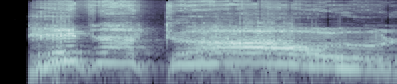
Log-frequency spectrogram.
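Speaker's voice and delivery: very high, loud, rough big bear voice. Narrating a scene, the speaker voices a character in a big bear voice. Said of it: "in his big bear voice".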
